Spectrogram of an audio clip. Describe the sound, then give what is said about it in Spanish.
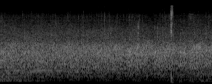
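An audience at a church service applauds God together in a steady, dense wash of clapping that holds an even level throughout, with one sharper clap standing out near the end. “¿Cuánto dan un aplauso a Dios por eso, amado hermano?”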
